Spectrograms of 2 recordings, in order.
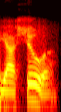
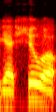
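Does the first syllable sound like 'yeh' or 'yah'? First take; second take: yah; yeh. First: The first syllable has an 'ah' vowel. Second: The first syllable has an 'eh' vowel. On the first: The speaker calls it right. "So I would assume that they would say Yahshua" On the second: The speaker calls it wrong. "the Hebrew word Yeshua"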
